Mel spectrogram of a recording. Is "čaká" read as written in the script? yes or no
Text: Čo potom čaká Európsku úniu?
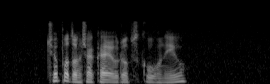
yes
